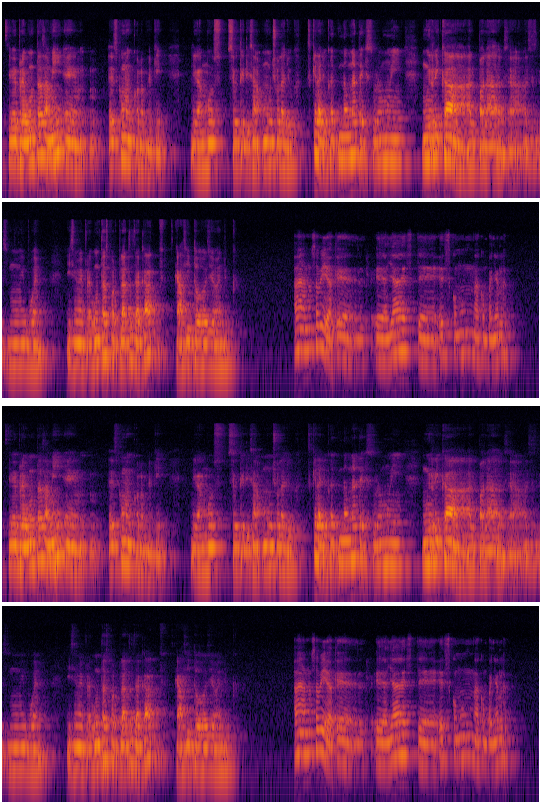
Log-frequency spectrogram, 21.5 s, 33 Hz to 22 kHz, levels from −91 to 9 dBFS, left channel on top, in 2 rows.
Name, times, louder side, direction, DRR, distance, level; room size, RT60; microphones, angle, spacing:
voice 1, 0.0-3.2 3.8-11.6 12.1-15.4, left 1 dB, 80° left, 1.4 m, -25 dB
voice 2, 16.6-20.8, equal, 10° right, 1.7 m, -30 dB
14.5 x 9.9 x 8.9 m
head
